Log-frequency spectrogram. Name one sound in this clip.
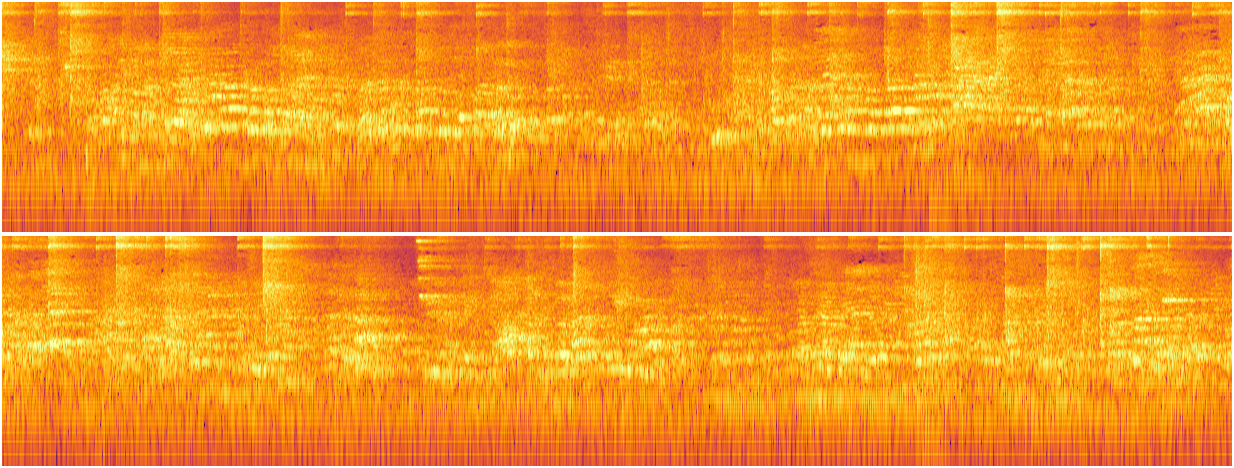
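People chatter in the background of an echoing hall.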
